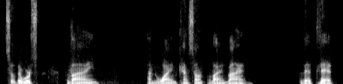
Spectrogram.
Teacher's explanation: V and we sounds are used interchangeably. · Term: interchangeability of V and we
